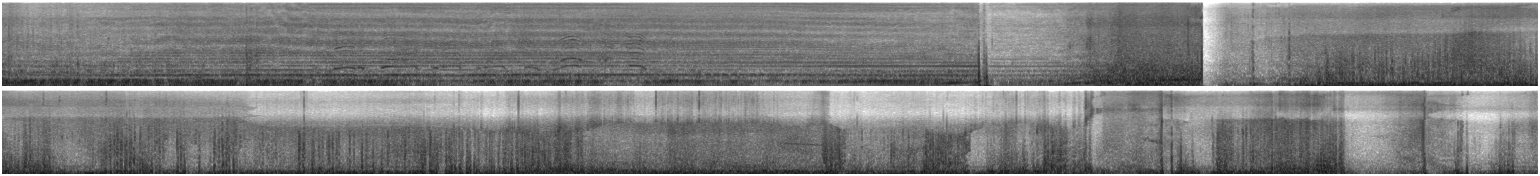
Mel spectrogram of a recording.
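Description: A ski boat's engine running slowly close by, a steady low hum. About twelve seconds in, there is a break, and then wind and water spray rush loudly over the camera microphone as the skier is towed at speed behind the boat.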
